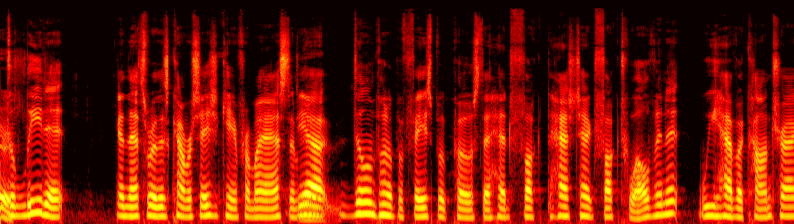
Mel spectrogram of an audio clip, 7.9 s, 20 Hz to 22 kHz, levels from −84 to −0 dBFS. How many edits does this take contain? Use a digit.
2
